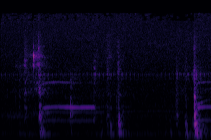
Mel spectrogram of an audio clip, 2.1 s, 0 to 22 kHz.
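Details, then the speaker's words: 2022 Genesis GV80 power seat after seat base replacement for a squeak when moving up: two short smooth electric motor hums, no squeak or scraping; normal seat motor operation. "so I'm going to go up going up right now I don't hear any noise going down again okay I'm going to do it again going up right now nothing that's good"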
